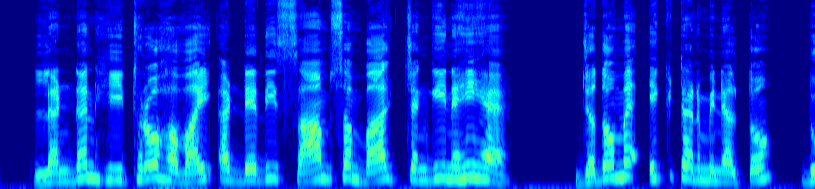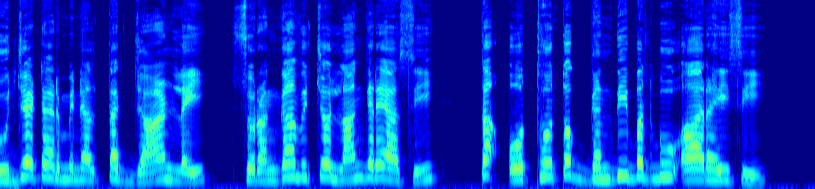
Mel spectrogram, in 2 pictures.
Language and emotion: Punjabi, disgusted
